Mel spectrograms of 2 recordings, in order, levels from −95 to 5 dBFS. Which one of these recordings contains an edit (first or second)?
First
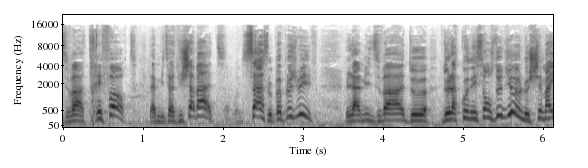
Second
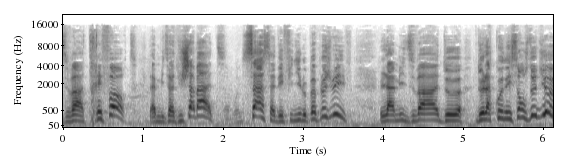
first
